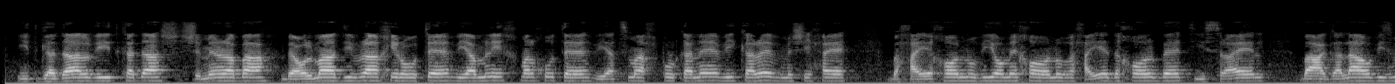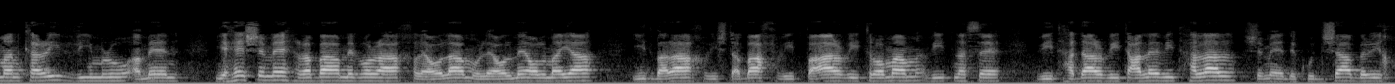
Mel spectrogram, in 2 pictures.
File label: Mourners Kaddish Sefard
